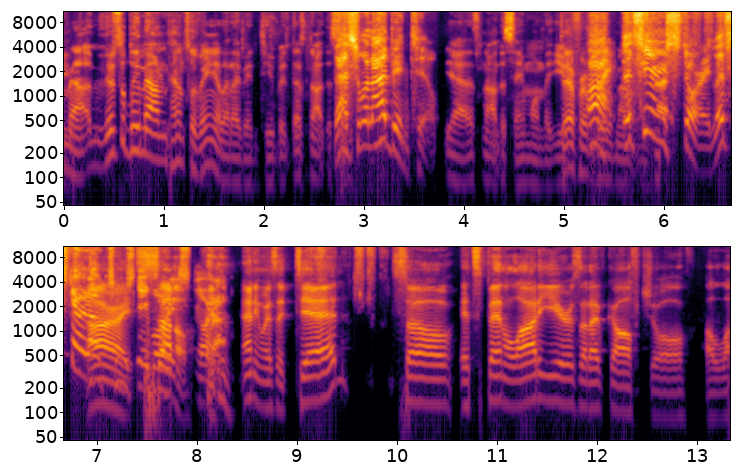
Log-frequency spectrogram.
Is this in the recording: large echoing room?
no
